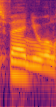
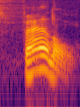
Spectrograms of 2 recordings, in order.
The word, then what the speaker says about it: Faneuil: mr campbell where does faneuil hall fit into history well just before we start we'll correct you on the pronunciation i go along with noah webster he says it's phantom so it's fennel that's right peter fennell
